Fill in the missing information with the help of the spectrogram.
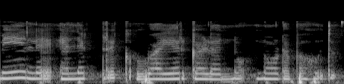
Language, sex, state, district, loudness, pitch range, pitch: Kannada, female, Karnataka, Bangalore, -20 LUFS, 245-270 Hz, 255 Hz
